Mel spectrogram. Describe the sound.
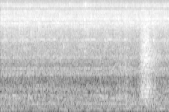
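Washing at a sink with the tap running, a steady continuous rush of water throughout with a brief louder splash near the end.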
